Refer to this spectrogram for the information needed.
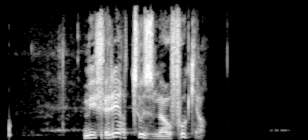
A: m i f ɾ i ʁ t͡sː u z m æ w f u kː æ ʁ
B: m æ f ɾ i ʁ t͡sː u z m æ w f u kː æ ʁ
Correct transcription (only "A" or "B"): A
